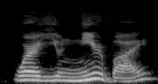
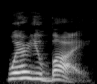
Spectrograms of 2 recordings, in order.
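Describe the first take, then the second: First: "Were you" slow and light, "nearby" weighted; stress pattern shown. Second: "Were" hit louder and higher than "you by"; stress on first word. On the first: Teacher contrasting the longer line for students, slow stress pattern. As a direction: slowly tap out the beats of "Were you nearby". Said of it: "is unstressed, unstressed, stressed, stressed". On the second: Teacher showing students the iambic beat, stress on "Were". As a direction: punch "Were" then let "you by" fall. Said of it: "it starts with a stressed syllable". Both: Shown as a demonstration.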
